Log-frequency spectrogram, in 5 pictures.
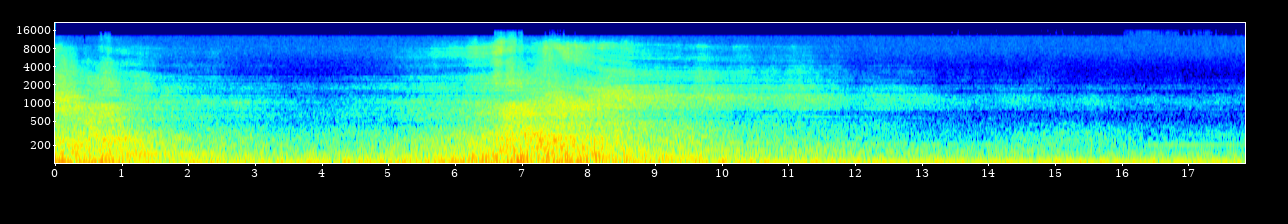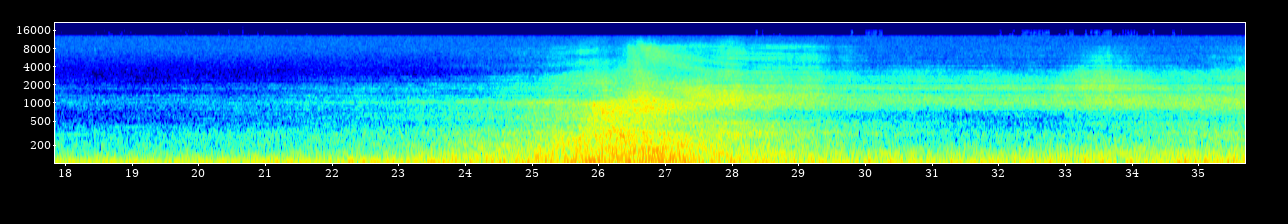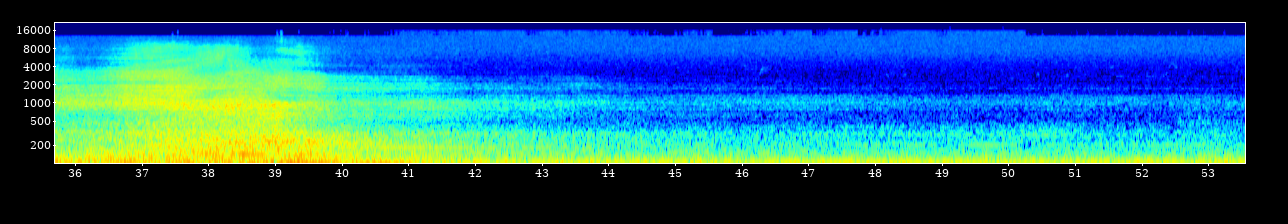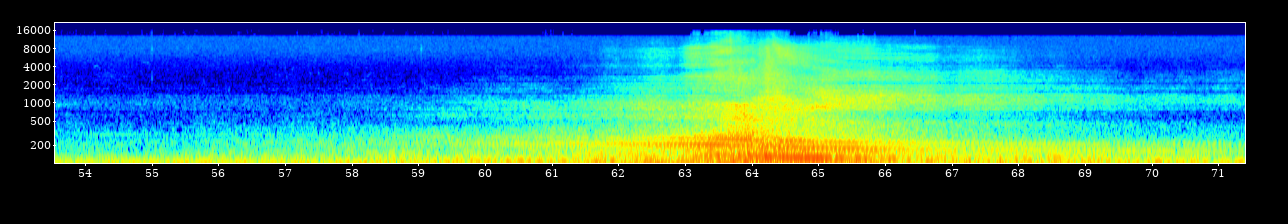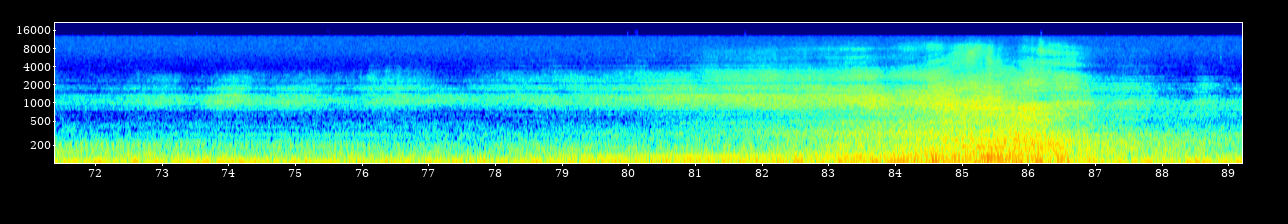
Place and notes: Sirutėnai, Lithuania, in a concrete tube
old concrete electricity pole lying in a meadow. small mics in it.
